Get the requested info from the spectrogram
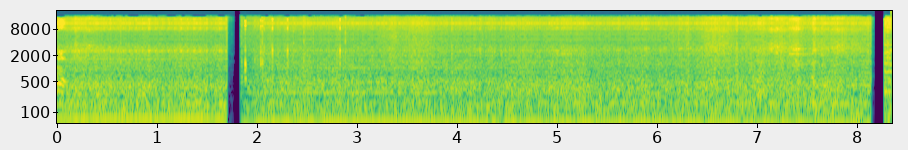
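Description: Car driving, heard from inside the cabin: a steady low engine and road rumble, cut off by a brief gap of silence a little under two seconds in.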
